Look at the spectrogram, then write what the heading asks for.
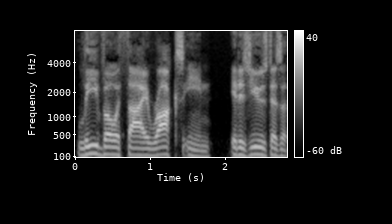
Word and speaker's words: levothyroxine: bleeding risk levoxine commonly known as Synthroid is pronounced levothyroxine it is used as a thyroid hormone replacement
